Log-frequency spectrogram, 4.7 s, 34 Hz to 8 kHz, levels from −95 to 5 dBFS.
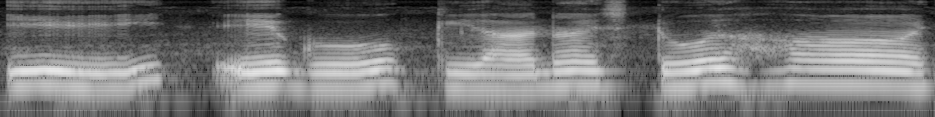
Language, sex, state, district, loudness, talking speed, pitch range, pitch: Maithili, male, Bihar, Samastipur, -16 LUFS, 65 wpm, 135-160 Hz, 145 Hz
